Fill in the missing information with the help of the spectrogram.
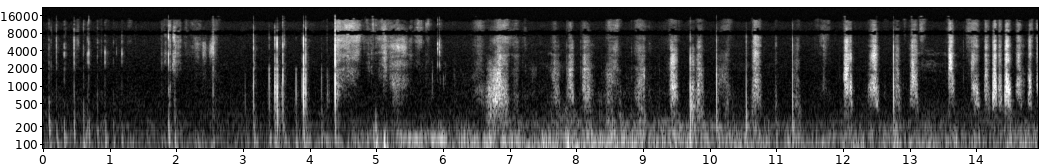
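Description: Fingernails scratch along the side edge and button cutout of an empty white plastic phone case, then tap and scratch its printed back. The result is a quick run of sharp, dry clicks and taps mixed with brief, soft scratching over a low, quiet rumble.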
